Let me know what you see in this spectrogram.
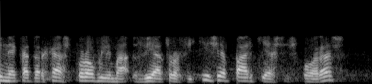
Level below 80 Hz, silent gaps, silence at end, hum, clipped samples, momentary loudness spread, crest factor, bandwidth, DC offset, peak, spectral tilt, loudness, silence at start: -70 dBFS; none; 0.3 s; none; under 0.1%; 7 LU; 16 dB; 4 kHz; under 0.1%; -6 dBFS; -9 dB/octave; -21 LUFS; 0 s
